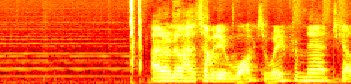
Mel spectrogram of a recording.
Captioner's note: none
